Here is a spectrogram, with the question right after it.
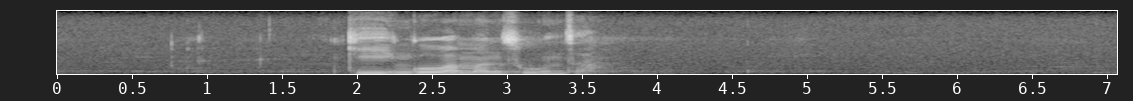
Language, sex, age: South Ndebele, male, 21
